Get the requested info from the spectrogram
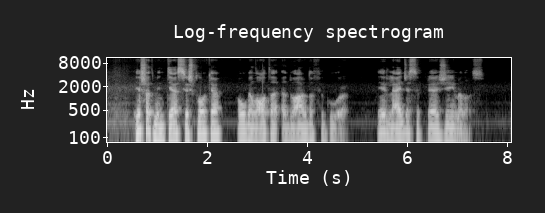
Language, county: Lithuanian, Vilnius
